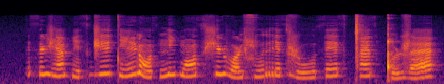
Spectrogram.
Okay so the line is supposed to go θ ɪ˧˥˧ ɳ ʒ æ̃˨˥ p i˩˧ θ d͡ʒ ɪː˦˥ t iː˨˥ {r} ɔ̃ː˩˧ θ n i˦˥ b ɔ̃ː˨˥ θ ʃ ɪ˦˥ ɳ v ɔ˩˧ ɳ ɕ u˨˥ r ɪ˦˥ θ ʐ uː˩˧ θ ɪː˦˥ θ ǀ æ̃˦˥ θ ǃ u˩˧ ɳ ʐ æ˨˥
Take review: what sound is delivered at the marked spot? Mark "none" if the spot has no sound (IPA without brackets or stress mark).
ɽ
